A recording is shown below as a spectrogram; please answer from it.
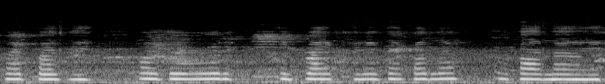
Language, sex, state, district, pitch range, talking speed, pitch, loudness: Hindi, female, Rajasthan, Bikaner, 235-250 Hz, 90 wpm, 245 Hz, -14 LUFS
